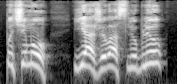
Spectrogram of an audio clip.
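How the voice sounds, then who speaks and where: Imperious, tormented queen in high shrill falsetto, a male reader putting her on. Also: unhurried, a little mellow, no echo, clean studio sound. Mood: anguished. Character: anguished jealous queen, woman, imperious.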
